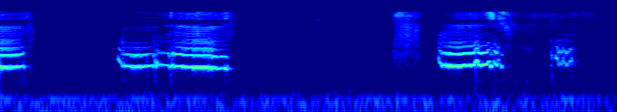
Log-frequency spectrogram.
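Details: Cat in heat yowling: three drawn-out, wavering, harmonic wails, each one to two seconds long, with a low steady hum underneath.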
